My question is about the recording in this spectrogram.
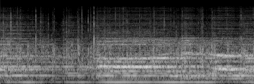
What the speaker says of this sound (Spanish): Fuertes aplausos a estos jóvenes y niños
